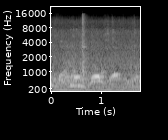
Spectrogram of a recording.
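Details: Crowded loft of Koka pigeons calling together, one bird's calling keeping the rest going; gentle rolling coos overlap into a continuous hum, with a brief knock partway through.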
